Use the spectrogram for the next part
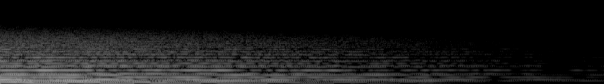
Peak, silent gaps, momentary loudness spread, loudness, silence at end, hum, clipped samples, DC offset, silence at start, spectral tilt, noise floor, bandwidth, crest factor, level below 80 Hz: -18 dBFS; none; 20 LU; -36 LUFS; 0.6 s; none; under 0.1%; under 0.1%; 0 s; -7.5 dB/octave; -63 dBFS; 7.8 kHz; 18 dB; -52 dBFS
